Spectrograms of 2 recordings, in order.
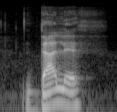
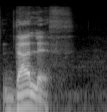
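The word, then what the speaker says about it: דלת: Daleth has a fricative. Daleth, and not dalet.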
